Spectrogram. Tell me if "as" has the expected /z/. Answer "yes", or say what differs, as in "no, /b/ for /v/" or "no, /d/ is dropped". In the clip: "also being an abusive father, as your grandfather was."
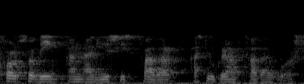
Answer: no, /s/ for /z/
